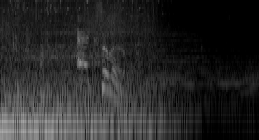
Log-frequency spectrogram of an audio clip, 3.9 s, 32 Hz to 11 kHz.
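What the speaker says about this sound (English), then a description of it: "I'm going to use R2 to do basic cast to shatter this ice." Ice shatters from a basic cast spell in Hogwarts Legacy, a loud crackling burst with tinkling glassy fragments that fades out over about two seconds, with a voice over it.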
